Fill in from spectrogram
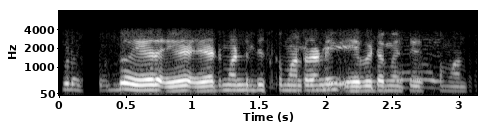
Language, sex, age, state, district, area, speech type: Telugu, male, 18-30, Telangana, Mancherial, rural, conversation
